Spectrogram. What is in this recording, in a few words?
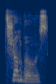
"thrombose", Indian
